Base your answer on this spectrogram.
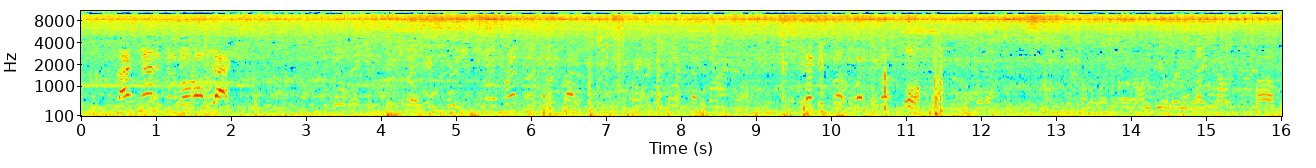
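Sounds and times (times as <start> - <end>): helicopter rotor and engine: 0.0 - 16.0
high turbine whine: 0.0 - 16.0
gear knocking against cabin: 5.2 - 12.0.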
